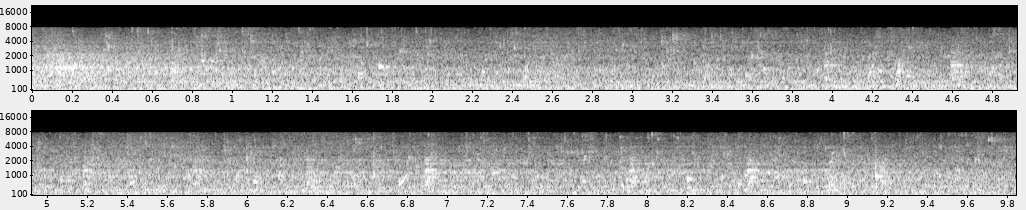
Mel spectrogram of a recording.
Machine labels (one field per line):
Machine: pump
